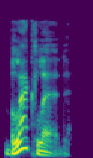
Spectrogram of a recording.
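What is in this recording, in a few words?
"blacklead", British English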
